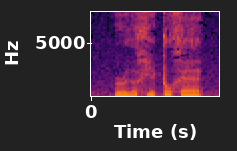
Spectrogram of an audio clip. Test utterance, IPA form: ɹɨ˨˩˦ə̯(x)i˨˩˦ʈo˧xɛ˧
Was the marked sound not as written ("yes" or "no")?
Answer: no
